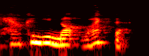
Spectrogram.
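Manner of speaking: high baffled question; can't believe it; incredulous question. Retold or imitated. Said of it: "And I'm like".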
